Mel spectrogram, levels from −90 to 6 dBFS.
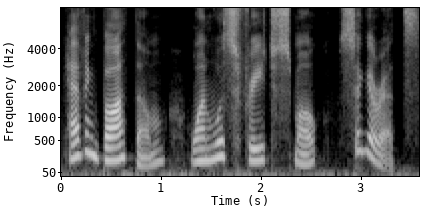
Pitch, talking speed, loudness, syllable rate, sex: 200 Hz, 150 wpm, -19 LUFS, 5.0 syllables/s, female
